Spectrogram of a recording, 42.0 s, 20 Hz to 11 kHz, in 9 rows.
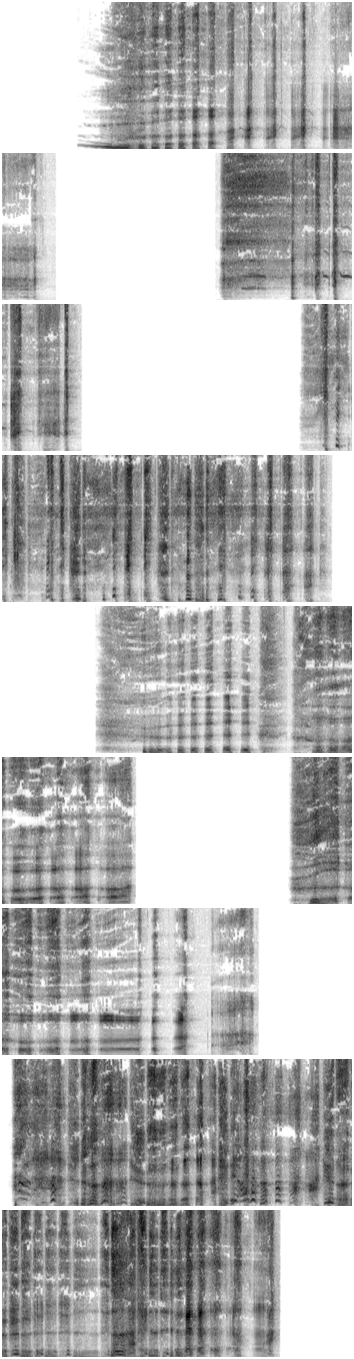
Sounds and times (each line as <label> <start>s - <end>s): evil laughs 1.3s - 5.3s
evil laughs 7.6s - 10.4s
evil laughs 13.4s - 18.4s
evil laughs 20.2s - 25.1s
evil laughs 27.3s - 31.4s
evil laughs 32.8s - 41.1s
